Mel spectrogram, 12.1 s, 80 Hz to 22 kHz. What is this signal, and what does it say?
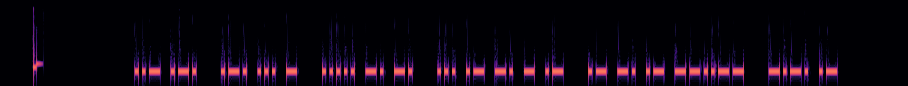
Morse code, heard as a keyed tone, about 25 wpm, 700 Hz. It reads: UR RST 5NN SANTA ANA, CA
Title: Practice QSO - Exchange 1 - Beginning - 25wpm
